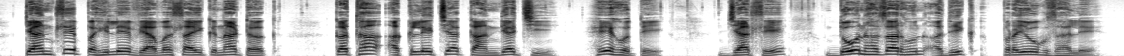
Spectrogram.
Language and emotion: Marathi, neutral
